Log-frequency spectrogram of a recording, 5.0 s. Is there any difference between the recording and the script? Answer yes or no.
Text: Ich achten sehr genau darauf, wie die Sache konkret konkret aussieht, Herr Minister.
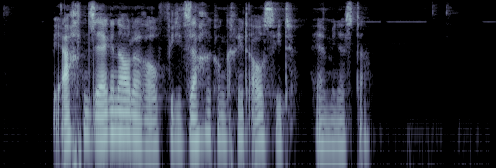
yes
